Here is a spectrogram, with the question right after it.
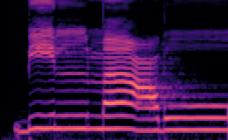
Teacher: jika berhenti ro-nya ini boleh panjang 2, 4 atau 6 harokat, tapi harus konsisten dalam sekali bacaan. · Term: mad arid li sukun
